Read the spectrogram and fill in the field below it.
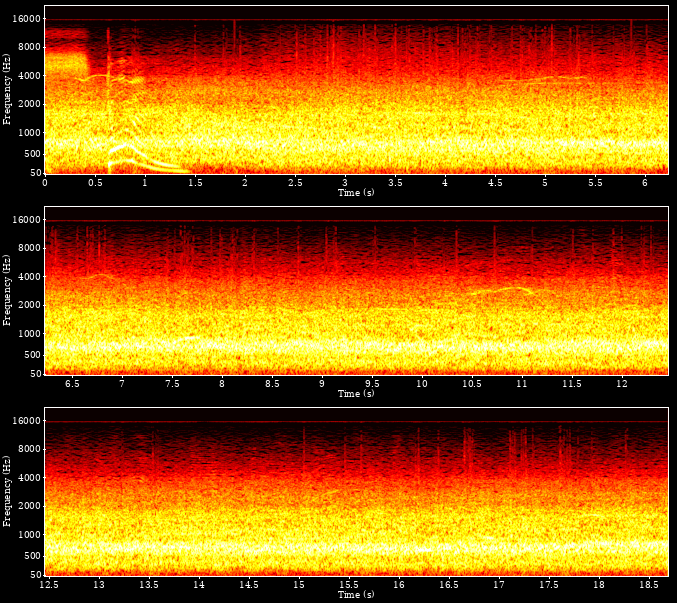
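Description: A large crowd roars and cheers steadily outdoors.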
